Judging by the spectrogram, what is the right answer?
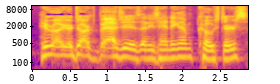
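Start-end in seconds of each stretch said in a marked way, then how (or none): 0.1-1.4 rough, raspy, creaky voice. Retelling a scene where Goldar hands out badges: Goldar voice. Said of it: "as if you couldn't tell by the voice".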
